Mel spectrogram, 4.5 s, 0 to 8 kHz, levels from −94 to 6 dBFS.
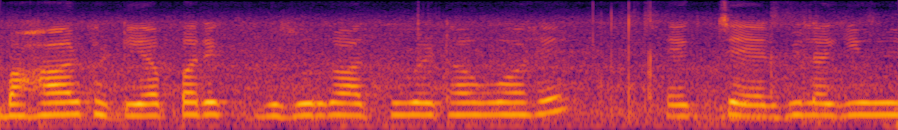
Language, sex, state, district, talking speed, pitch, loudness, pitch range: Hindi, female, Madhya Pradesh, Dhar, 185 wpm, 245 Hz, -17 LUFS, 230-250 Hz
